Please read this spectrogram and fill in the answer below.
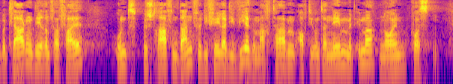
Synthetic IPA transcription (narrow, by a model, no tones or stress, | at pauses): bəkl̥aːɡŋ̩deːʁ̞ənfɛɐfal | ʔʊntb̥əʃtʁ̥aːfn̩danfyːɐdiːfɛːlɐdiːviːɐɡəmaχthaːbm̩ʔa̰ʊxd̥iːʊntɐneːmənmɪtʔɪmɐnɔʏənkʰɔstn̩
